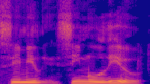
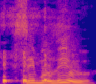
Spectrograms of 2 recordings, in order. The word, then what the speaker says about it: Simu Liu: Simu Liu. That's his name, right? Shang-Chi? It's just Simu Liu, nigga. This nigga said Liu. Simu Liu. Okay. It's spelled L-I-U, so that kind of messed me up.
